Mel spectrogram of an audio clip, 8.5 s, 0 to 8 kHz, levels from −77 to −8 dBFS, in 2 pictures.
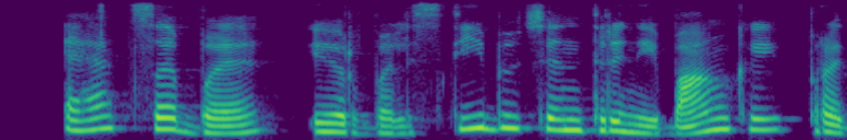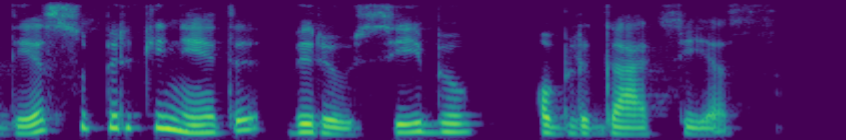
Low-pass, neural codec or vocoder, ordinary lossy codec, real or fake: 7.2 kHz; none; Opus, 32 kbps; real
